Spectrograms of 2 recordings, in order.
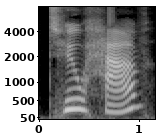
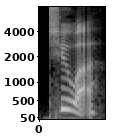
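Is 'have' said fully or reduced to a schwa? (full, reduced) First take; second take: full; reduced. First: The word 'have' is said in full. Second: The word 'have' shrinks to a schwa sound. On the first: "To have becomes" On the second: "becomes tua"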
